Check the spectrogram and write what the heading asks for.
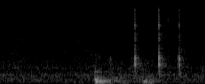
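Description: A soft knock, then three or four quick sharp clicks, like small hard objects being handled.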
